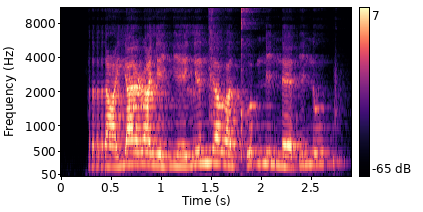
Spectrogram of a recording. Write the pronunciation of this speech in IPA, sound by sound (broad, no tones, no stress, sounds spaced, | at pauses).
r ɑ j a ɭ ɑ lʲ ɛ ʎ e lʲ ə n z e lˠ e kʷʼ ɑ b n i n ɛ ʔ i n u b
